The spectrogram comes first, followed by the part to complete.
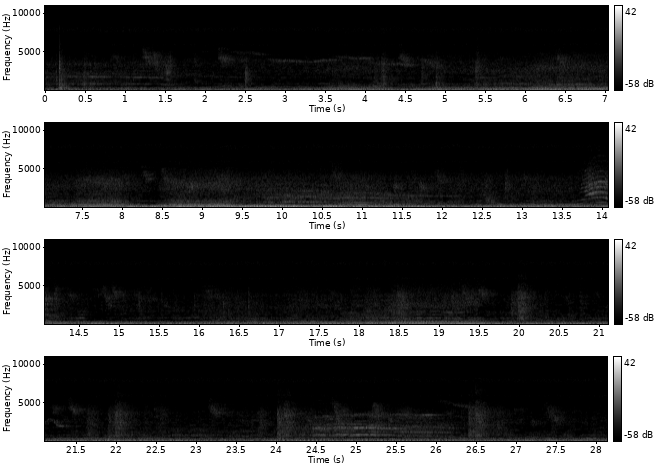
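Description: Rooster crowing several times, the clearest crows about fourteen seconds in and again near the end, over a steady low hum that swells briefly in the middle. A few light sharp clicks are scattered through it.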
